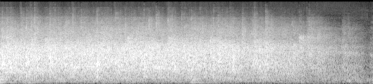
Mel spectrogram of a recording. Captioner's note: audience applauding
